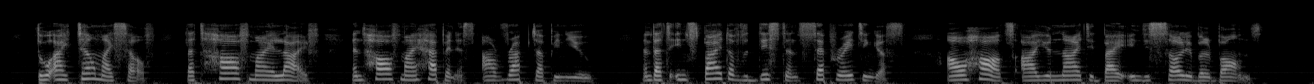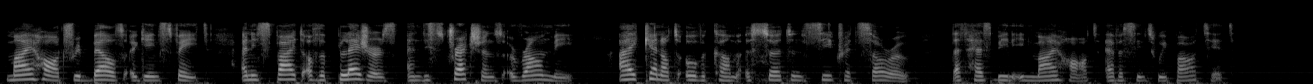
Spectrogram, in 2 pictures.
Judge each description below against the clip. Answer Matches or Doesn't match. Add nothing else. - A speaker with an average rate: Matches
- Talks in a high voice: Matches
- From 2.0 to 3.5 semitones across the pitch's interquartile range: Matches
